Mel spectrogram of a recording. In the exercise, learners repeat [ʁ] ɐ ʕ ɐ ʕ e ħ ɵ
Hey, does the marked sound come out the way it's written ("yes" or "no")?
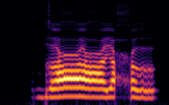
no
